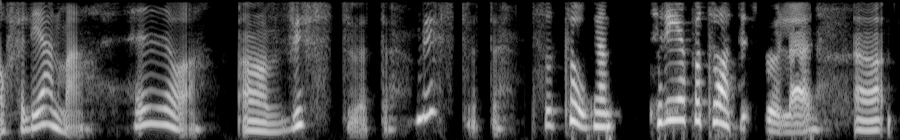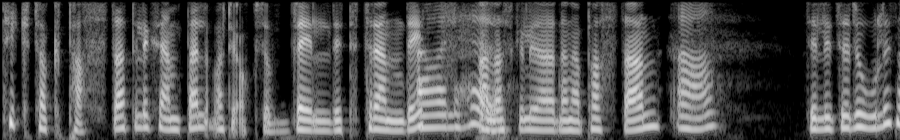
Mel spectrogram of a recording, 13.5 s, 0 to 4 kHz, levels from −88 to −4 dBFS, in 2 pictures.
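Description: Listening to the speech recording turned up nothing that stood out as a technical problem.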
